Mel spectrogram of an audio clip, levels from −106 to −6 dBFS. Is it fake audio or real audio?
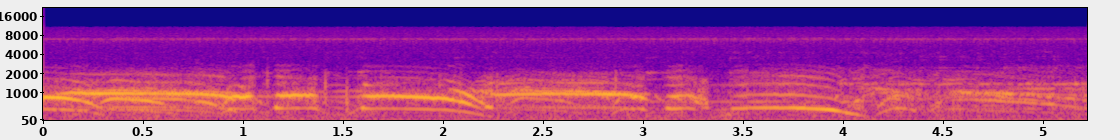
real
